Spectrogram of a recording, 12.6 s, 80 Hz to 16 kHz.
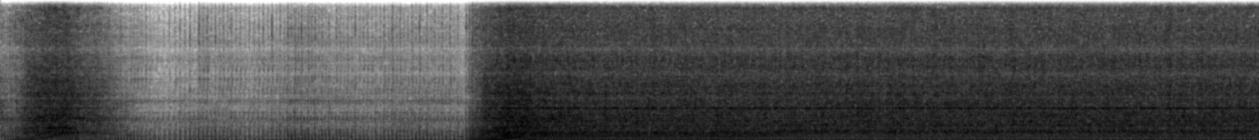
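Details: Shindaiwa HT2510-40 hedge trimmer with a C4 low-emission four-stroke, repaired for no power (clutch, cam replacement and timing, valve clearance, stripped threads): surges once, then holds a high, steady, even buzz at full revs with no misses. Running properly.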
